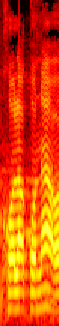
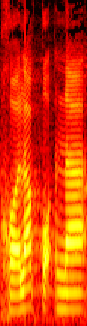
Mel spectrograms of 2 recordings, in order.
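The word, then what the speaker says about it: خلقنا: Nah, ini suka yang khalaqana, orang bacanya khalaqna, enggak salah.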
